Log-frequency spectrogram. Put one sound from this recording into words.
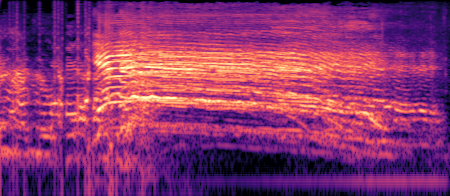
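A group of young children cheers and shouts excitedly.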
